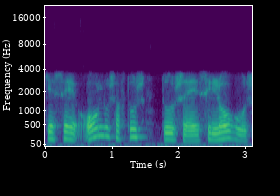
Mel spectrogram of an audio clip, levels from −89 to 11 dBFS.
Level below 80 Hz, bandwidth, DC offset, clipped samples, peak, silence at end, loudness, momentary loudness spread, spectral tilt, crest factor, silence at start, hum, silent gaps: -62 dBFS; 3.8 kHz; under 0.1%; under 0.1%; -8 dBFS; 0 s; -25 LUFS; 7 LU; -10.5 dB/octave; 16 dB; 0 s; none; none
